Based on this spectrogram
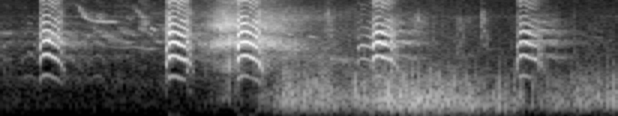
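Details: Southern lapwings (quero-quero), a pair, attacking someone who is filming. Loud, piercing, harmonic scream notes are repeated at irregular intervals, while a broad rushing noise of wind or movement rises midway and partly covers the later calls.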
